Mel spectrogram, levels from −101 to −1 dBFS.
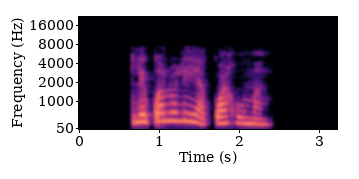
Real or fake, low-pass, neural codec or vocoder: real; 7.2 kHz; none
